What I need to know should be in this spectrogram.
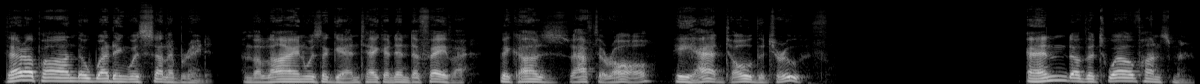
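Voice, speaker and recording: Expressive male fairy-tale audiobook narrator. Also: medium pitch, a little slow.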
